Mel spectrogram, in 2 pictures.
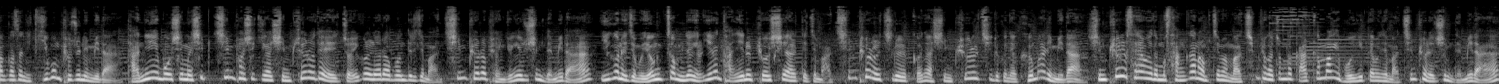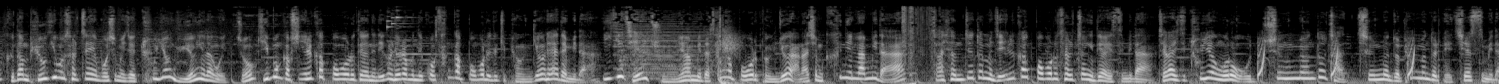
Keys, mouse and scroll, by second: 4.0 click, 5.6 click, 16.2 click, 20.5 click, 27.2 click, 27.8 click, 28.6 click, 29.6 click.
